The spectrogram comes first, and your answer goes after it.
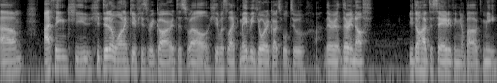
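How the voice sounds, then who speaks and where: A man's fairly low, monotone voice with flat intonation, a non-native accent and a moderate pace. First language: not English. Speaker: gaming streamer. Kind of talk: live game reaction. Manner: halting.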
